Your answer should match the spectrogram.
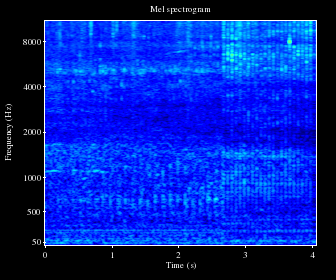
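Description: A boat's engine running steadily at low level, a low hum with a rapid fine ticking that comes through in the second half.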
